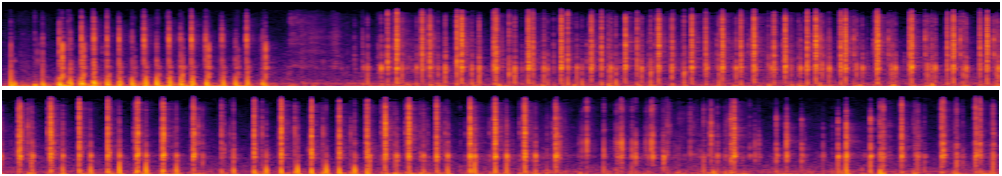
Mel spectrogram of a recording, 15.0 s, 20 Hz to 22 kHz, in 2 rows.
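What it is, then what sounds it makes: Plastic game controller. Fingertips tap rapidly on a white PS5 controller of hollow plastic, first on the grip side, then on the back near the microphone. Dozens of quick, dry clicks die away almost instantly. The first taps carry a deep low thump; after a brief pause they turn brighter and more hollow, with a bright top end.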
